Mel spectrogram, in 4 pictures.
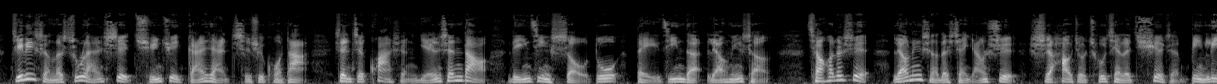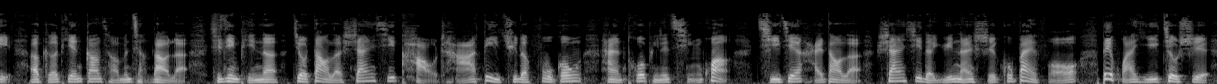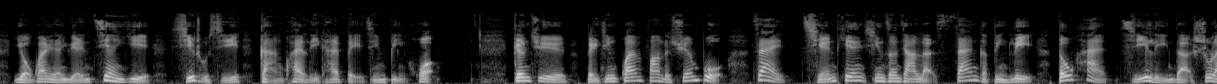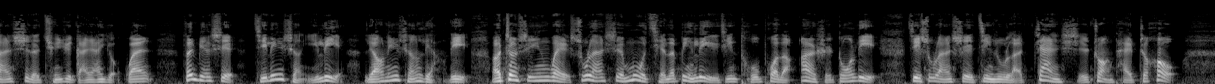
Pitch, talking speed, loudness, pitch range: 120 Hz, 250 characters per minute, -22 LUFS, 110-150 Hz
